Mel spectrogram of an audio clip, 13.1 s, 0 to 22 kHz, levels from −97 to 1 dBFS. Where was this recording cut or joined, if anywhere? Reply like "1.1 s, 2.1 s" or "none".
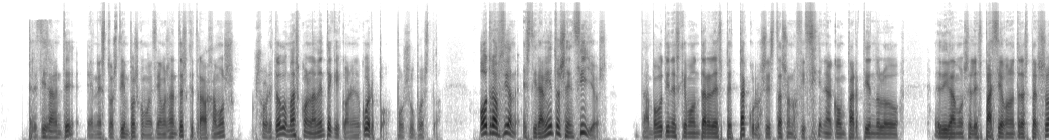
none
